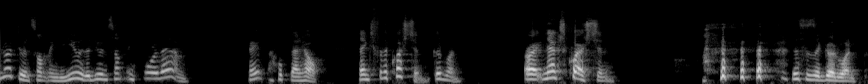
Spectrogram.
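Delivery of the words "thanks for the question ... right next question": ordinary talk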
